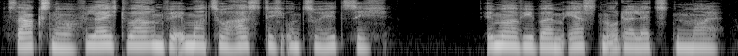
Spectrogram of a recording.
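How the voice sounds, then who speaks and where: A mellow, medium-pitched female voice from an actress plays an impulsive young woman in love. She reads her radio-play letter in a hurt, plaintive, intimate way, with a dry studio sound. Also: little pitch movement, brisk, breathy edge, dry recording, lightly acted. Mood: hurt, longing. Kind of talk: radio drama letter reading.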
